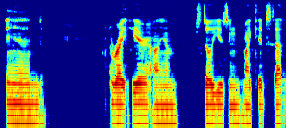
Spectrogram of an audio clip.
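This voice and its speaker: Quiet and very slow, a man speaks in a very deep, low pitch with monotone, flat intonation, very even loudness, long, frequent pauses and a dry, close sound with no echo. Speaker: gaming YouTuber. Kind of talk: let's play commentary. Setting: at home at night.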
